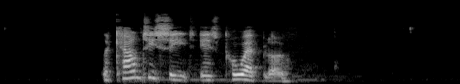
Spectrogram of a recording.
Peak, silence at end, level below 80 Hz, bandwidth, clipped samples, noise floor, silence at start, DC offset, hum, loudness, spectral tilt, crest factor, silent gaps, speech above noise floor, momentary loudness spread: -2 dBFS; 1.7 s; -74 dBFS; 11.5 kHz; under 0.1%; -74 dBFS; 1.05 s; under 0.1%; none; -19 LUFS; -2.5 dB/octave; 22 dB; none; 54 dB; 11 LU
